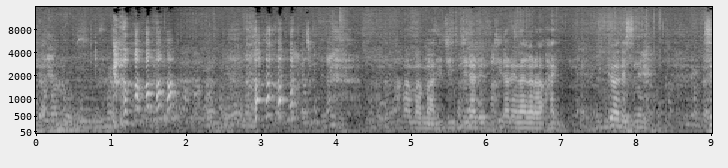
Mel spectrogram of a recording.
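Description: A young woman sings into a microphone, heard over loudspeakers.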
